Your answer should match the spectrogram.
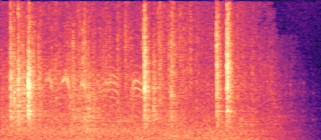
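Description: Outdoor ambience: birds chirping in a few short calls over a steady low background rumble.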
